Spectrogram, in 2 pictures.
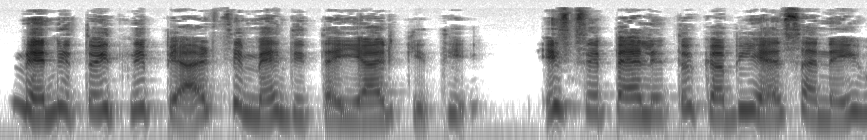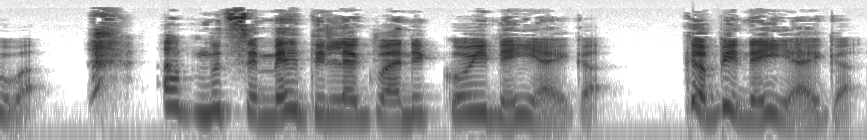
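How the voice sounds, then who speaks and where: Woman voicing an eager young henna girl, high-pitched. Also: moderate pace, natural voice. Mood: distressed. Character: eager, tender-hearted young daughter who paints henna.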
